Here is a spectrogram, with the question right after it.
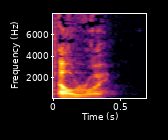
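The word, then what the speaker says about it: El Roi: I kid you not, it's pronounced Elroy.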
